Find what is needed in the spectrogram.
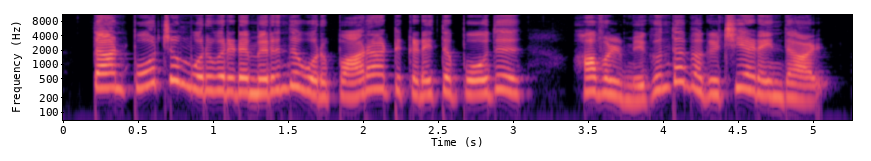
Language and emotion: Tamil, happy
